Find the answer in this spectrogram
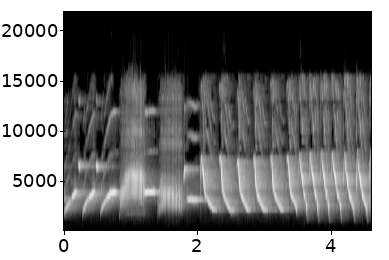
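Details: Canary singing to call fellow canaries and train them: rising whistled notes and harsh bursts, followed by a run of loud descending sweeping notes that speed into a trill.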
